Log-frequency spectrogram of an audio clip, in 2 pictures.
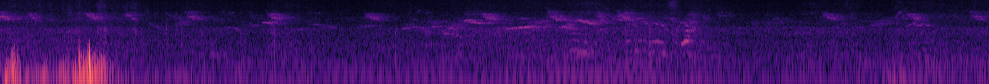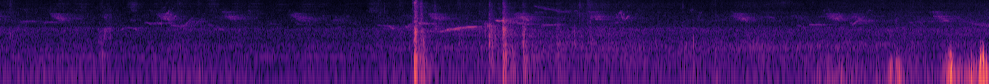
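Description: A small bird chirping over and over in short high notes, about one a second, with two sharp knocks about a second apart late on.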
